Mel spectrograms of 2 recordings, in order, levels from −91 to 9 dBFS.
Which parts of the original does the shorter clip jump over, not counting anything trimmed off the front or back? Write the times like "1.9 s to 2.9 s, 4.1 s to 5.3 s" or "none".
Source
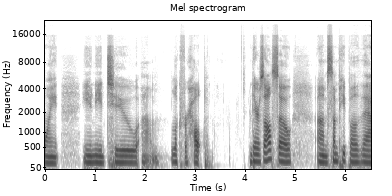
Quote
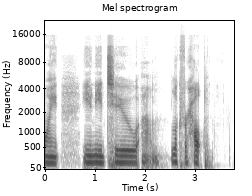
none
